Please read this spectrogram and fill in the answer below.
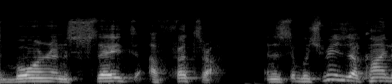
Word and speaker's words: Fitra: I don't know if I pronounced it correctly, but No, Fitra. What? Fitra. Yes. Fitra.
